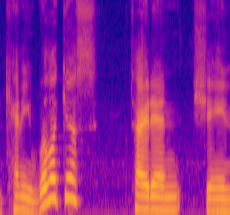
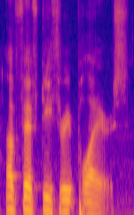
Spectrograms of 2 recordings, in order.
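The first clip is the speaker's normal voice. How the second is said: mock news anchor, louder and punchy; breaking news read; 2 semitones higher, 4 dB louder than usual. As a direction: announce it like a breaking news bulletin. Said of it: "fire up the breaking news sounder".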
